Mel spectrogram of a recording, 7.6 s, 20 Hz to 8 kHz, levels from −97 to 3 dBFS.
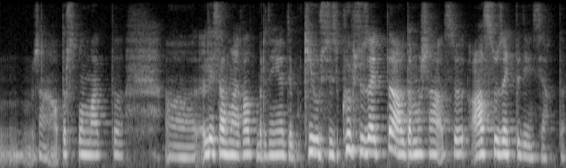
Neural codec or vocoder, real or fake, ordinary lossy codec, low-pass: none; real; none; none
